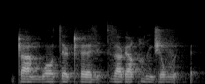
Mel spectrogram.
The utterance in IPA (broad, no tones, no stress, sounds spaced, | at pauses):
ʈ a m b ɔ t ɛ ʈʰ ɛ z ḭ t z a ɽ e q ɛ̤ n d͡ʒ ɔ v ɛ̰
